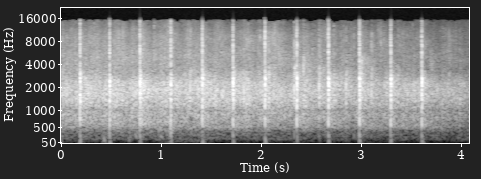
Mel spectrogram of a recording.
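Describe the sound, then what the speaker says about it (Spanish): A crowd at a 2018 Colombian presidential debate with children claps steadily, with a few sharp, evenly spaced louder claps standing out over the general applause. "Un fuerte aplauso, por favor."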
